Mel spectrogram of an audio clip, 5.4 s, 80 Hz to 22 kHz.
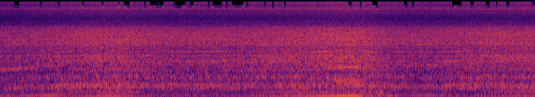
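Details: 2012 BMW 116i E81, N43B20A 2.0L petrol, 122 hp, 119,875 km: engine running with a dull, uneven knock under the hum, swelling as revs rise and ease; defective connecting rod bearing on the crankshaft.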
